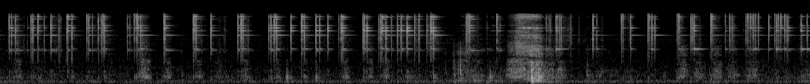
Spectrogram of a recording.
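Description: Long pointed acrylic nails tap rapidly on the sides of a blue speckled ceramic mug that sits upside down and hollow. Dozens of quick, bright clicks each ring with a short, high tone, and a brief brushing swell comes just past the midpoint.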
